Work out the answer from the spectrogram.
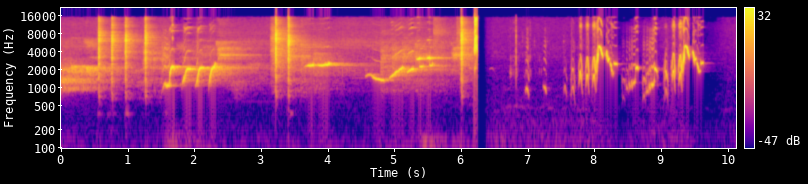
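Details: White-rumped shama in aggressive contest singing, tail flicking, used to stir other shamas: rapid sharp clicks between short whistled phrases, a pause, then a fast varied run of high, swooping chirps and whistles.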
